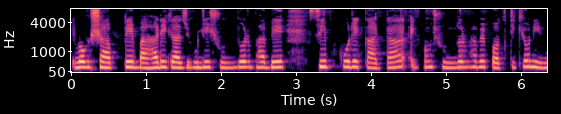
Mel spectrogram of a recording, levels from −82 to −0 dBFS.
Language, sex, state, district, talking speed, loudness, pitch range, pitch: Bengali, female, West Bengal, Jalpaiguri, 160 wpm, -17 LUFS, 245-270 Hz, 260 Hz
